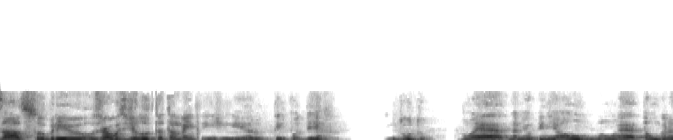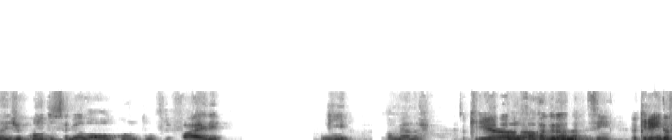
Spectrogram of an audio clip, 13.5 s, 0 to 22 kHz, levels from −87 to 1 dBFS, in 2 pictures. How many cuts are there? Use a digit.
1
